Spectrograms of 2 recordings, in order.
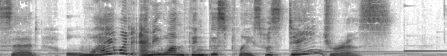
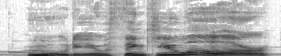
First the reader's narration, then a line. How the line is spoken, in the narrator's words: It bellowed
